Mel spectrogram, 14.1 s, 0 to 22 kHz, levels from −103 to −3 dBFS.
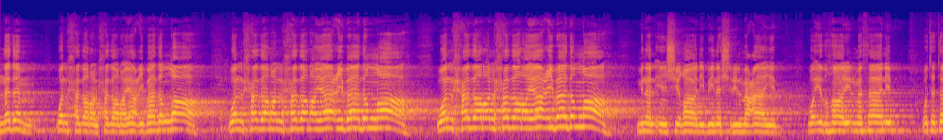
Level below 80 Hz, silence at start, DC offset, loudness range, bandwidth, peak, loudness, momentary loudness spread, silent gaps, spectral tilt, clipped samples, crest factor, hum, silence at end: -58 dBFS; 0 s; under 0.1%; 2 LU; 14 kHz; -4 dBFS; -19 LUFS; 10 LU; none; -5 dB/octave; under 0.1%; 14 dB; none; 0 s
